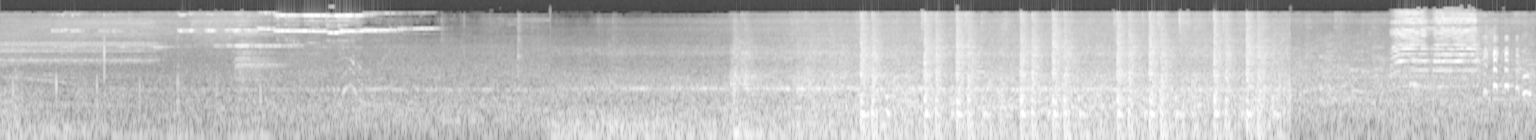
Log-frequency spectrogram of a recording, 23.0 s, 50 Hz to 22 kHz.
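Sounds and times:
train rumble: 0:06.6 - 0:23.0.

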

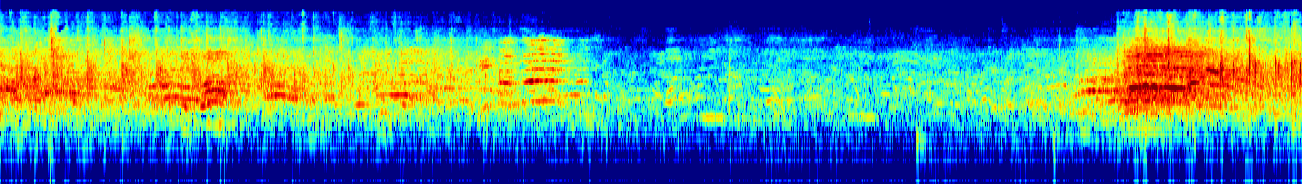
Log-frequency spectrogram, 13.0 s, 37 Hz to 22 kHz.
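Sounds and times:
indistinct chatter: 0:00.0 - 0:12.3.

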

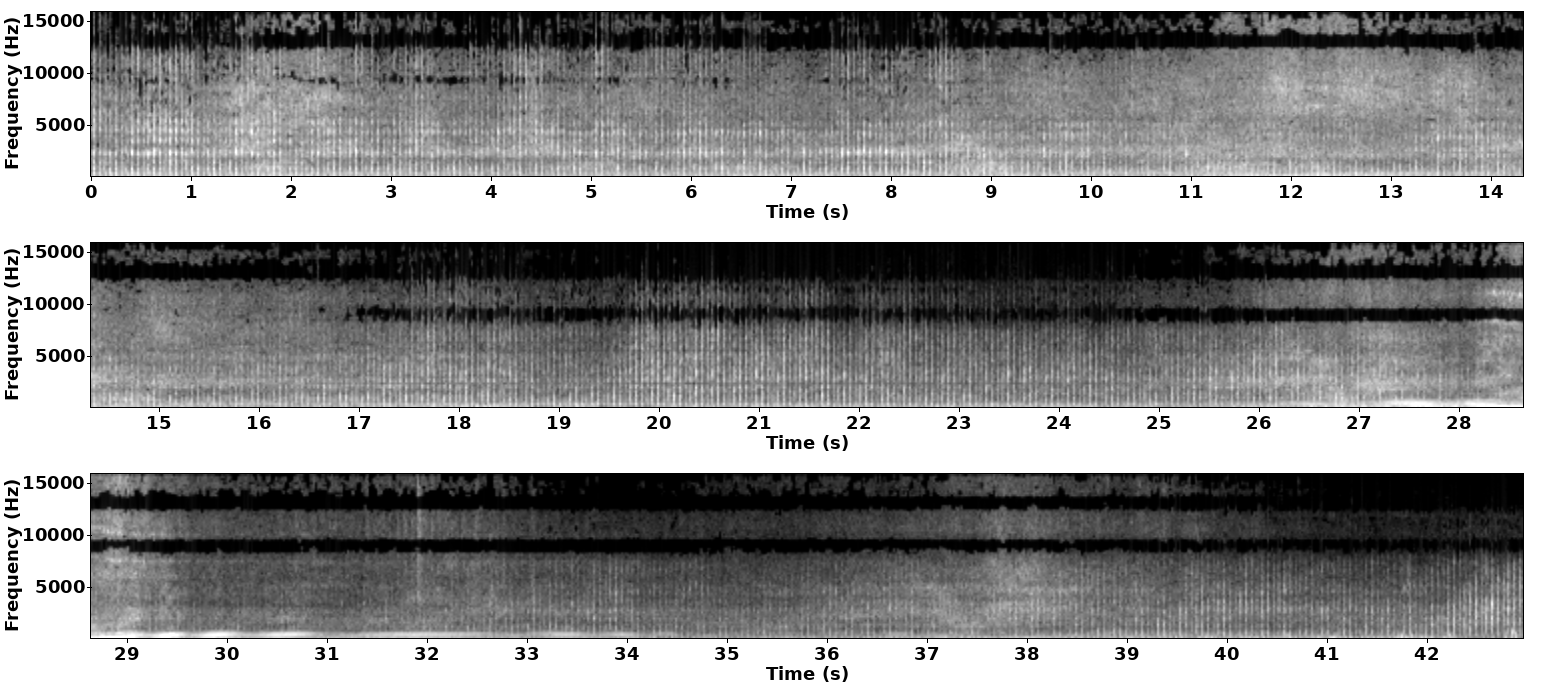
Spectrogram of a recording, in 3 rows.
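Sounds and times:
vehicle passing close: 0:00.0 - 0:18.6, 0:23.8 - 0:40.3
vehicle engines running: 0:00.0 - 0:42.9.

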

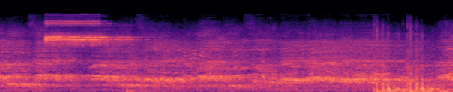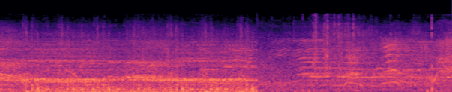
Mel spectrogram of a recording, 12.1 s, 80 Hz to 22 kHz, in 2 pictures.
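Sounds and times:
background crowd voices: 0:00.0 - 0:12.0
referee's whistle blast: 0:00.6 - 0:01.9.

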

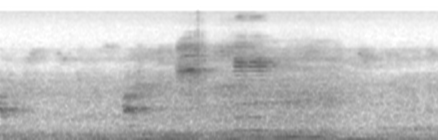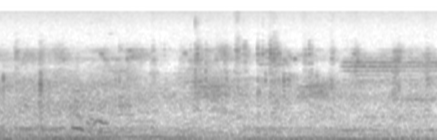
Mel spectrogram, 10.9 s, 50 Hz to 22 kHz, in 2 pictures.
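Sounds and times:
distant road traffic: 0:00.0 - 0:10.9.

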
